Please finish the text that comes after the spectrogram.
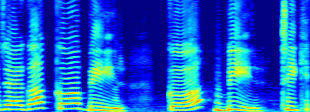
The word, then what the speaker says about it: Kabir: यहाँ पर इसकी प्रोनाउंसिएशन का नहीं होगी क्योंकि का को हम लोग इंग्लिश में क्या लिखते हैं? KAA। KA को क्या पढ़ेंगे? क। और BIR को क्या पढ़ेंगे? बीर। तो पूरा मिला देंगे तो क्या हो जाएगा?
